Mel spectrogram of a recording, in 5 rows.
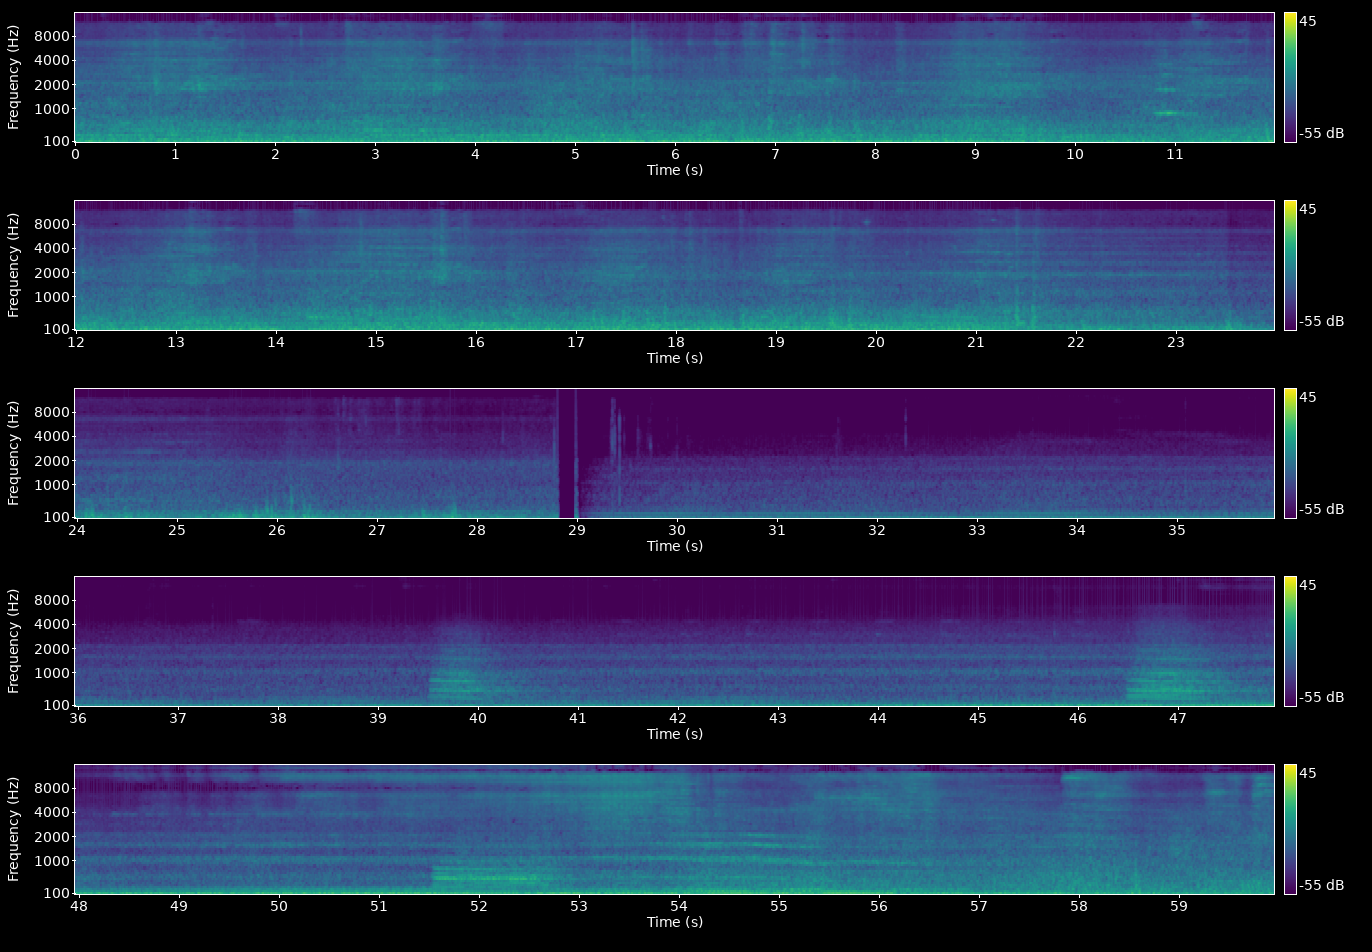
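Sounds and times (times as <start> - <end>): train wheels on rails: 0.0 - 40.2, 40.8 - 59.9
diesel locomotive engine rumble: 0.0 - 59.9
locomotive horn blasts: 10.8 - 11.2, 39.5 - 40.7, 46.5 - 47.8, 51.5 - 55.2.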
